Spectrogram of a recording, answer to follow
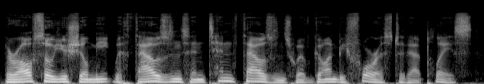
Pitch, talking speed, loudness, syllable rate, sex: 110 Hz, 225 wpm, -17 LUFS, 5.3 syllables/s, male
